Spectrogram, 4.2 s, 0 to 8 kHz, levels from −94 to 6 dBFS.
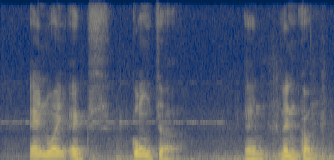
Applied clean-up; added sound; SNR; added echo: none; Subway, metro, underground; 18 dB; none.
